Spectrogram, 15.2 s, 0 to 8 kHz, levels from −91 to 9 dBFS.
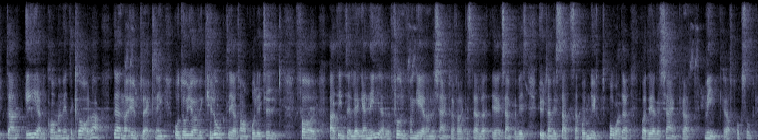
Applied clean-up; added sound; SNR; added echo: neural separator model SepFormer DNS4.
